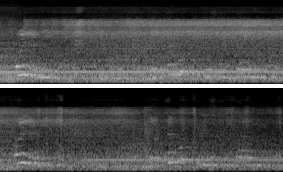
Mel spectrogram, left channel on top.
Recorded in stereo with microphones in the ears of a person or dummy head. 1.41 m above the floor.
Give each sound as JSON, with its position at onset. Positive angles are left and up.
{"t": 0.1, "sound": "a child speaking", "side_deg": -80, "distance_m": 8.5}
